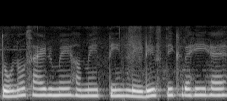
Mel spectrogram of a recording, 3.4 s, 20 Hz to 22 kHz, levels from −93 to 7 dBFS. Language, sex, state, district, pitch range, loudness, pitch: Hindi, female, Maharashtra, Gondia, 230-255 Hz, -14 LUFS, 250 Hz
